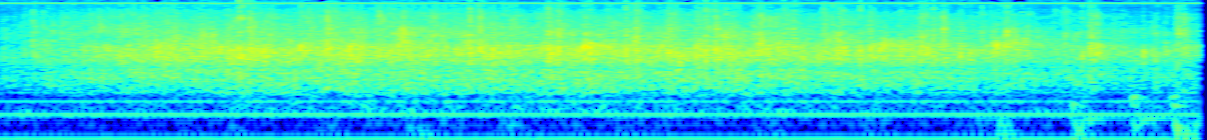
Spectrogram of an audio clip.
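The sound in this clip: Warm, steady applause from a church audience welcoming a visiting reverend as guest speaker, a dense wash of clapping that holds evenly over a low hum.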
